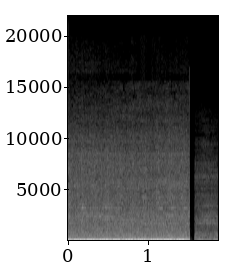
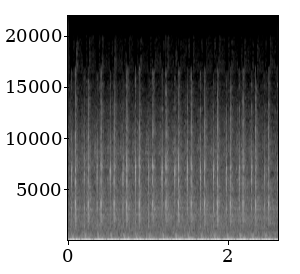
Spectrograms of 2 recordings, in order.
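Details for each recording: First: Chevy 350 V8 running with valve cover off after valve adjustment: initially hangs a valve slightly, then smooths to an even low idle rumble with no tick or miss; normal healthy idle. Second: Chevy 350 small-block idling with valve cover off, one rocker nut deliberately backed off a half turn; light, quick ticking in time with idle over a steady rumble from excess valve lash.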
